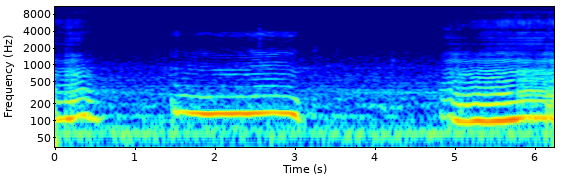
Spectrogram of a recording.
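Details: A male English bulldog snoring loudly while asleep: deep, steady buzzing snores on long breaths, two in about six seconds, with a soft rattle.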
